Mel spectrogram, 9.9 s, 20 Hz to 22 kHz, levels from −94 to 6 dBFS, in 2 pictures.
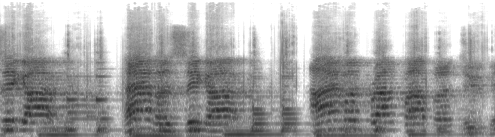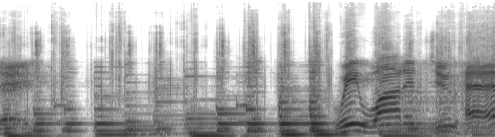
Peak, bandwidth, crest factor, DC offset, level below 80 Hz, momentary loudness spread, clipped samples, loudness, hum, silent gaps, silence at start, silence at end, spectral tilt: -2 dBFS; 15.5 kHz; 16 dB; under 0.1%; -30 dBFS; 12 LU; under 0.1%; -17 LUFS; none; none; 0 s; 0 s; -5 dB/octave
